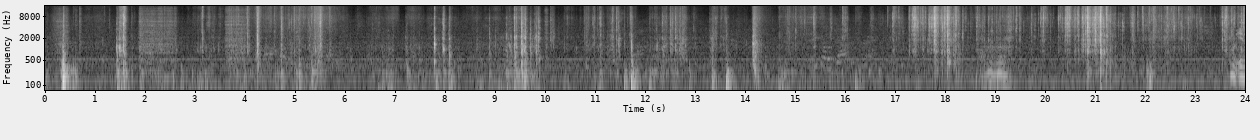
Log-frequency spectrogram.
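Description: A trading-card hobby box being opened and its foil packs handled on a table: cardboard and wrapper knocks and clicks, with a loud knock just after the start, and several stretches of crinkling and tearing of packaging. A faint steady electrical hum sits underneath.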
